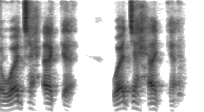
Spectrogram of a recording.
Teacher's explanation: Dan jim ini adalah huruf qalqalah, kita juga kena perlu membaca dengan qalqalah sughra, bunyinya wajhaka, wajhaka. Jadi dengan qalqalah sughra bunyi lantunannya perlahan sedikit.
